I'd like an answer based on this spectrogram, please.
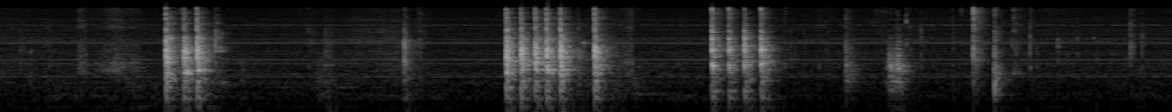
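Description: Several short bursts of quick tapping and knocking: a spoon knocking against a plastic mini-chopper bowl and spice shakers tapped and shaken over it. The bursts come about two seconds in, then around five, seven and ten seconds in.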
